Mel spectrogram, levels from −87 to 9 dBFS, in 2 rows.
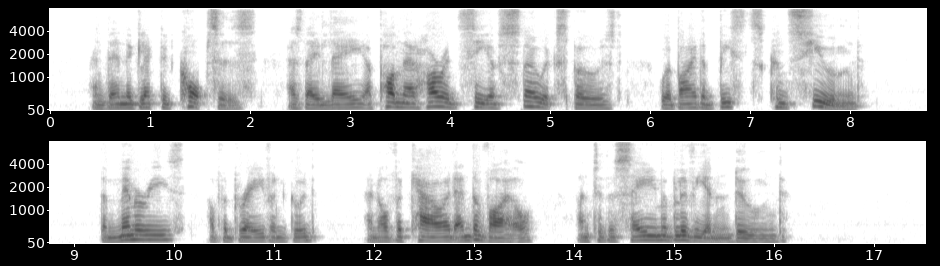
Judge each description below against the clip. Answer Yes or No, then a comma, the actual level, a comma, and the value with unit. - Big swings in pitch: No, average, 3.6 semitones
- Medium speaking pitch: No, low, 105 Hz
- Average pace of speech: No, slow, 130 wpm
